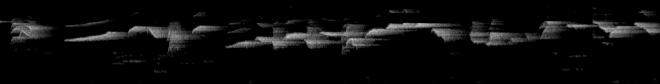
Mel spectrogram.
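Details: Lively male white-eye song given in reply to a lure call. Dense, high, chattering phrases of quick whistled slurs run almost without pause, now rising, now falling, with a clean quiet background.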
